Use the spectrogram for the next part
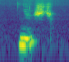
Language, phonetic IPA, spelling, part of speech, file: Polish, [ɲɛ̇ɕt͡ɕ], nieść, verb, LL-Q809 (pol)-nieść.wav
